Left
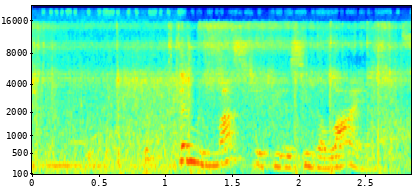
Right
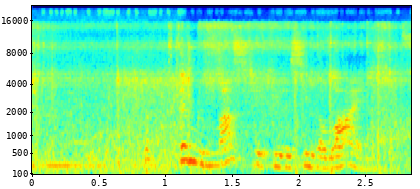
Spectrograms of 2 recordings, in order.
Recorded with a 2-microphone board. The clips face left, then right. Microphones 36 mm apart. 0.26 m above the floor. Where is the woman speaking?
15° right (ahead or behind), 1.2 m.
